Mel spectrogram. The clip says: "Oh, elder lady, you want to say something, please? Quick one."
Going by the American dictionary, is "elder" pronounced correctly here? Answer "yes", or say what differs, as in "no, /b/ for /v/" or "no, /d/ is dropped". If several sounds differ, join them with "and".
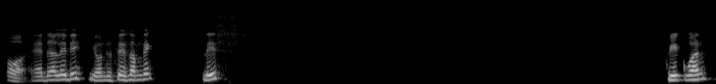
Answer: no, /l/ is dropped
